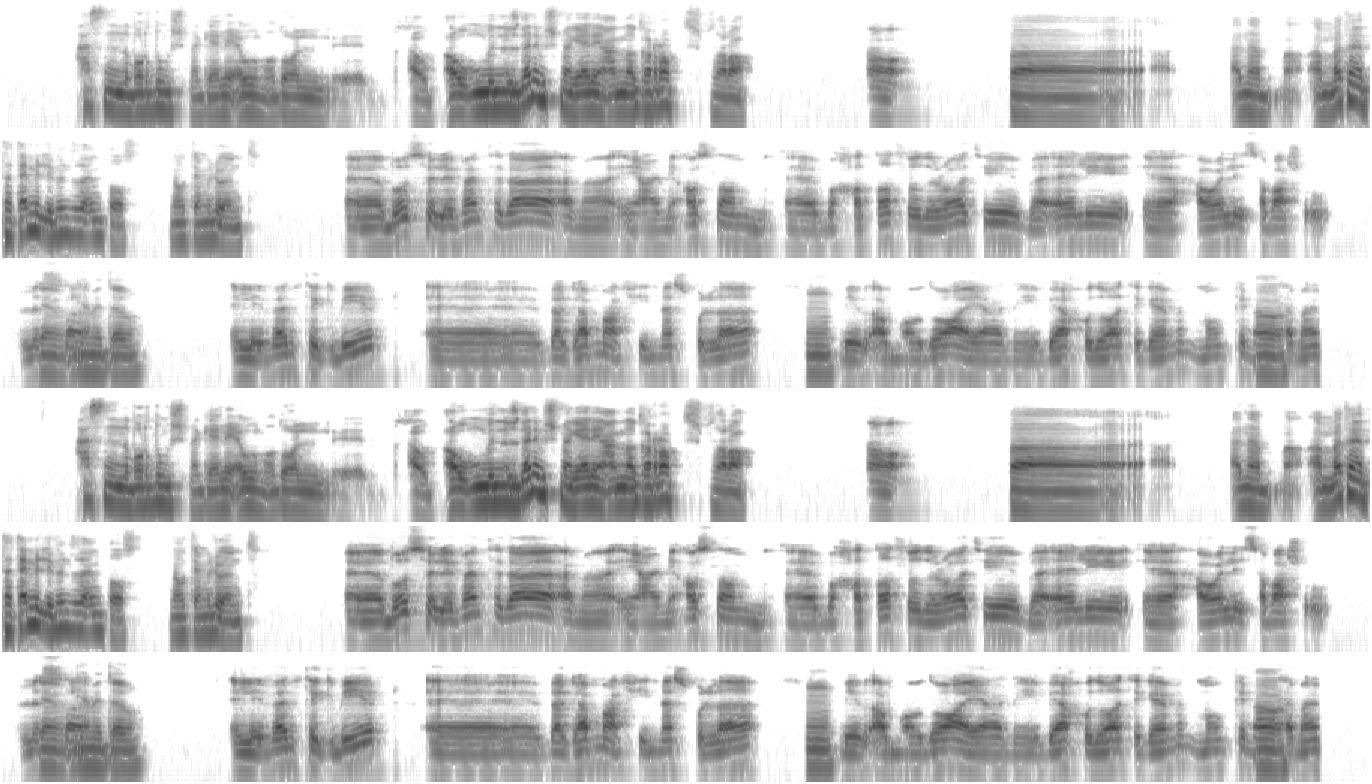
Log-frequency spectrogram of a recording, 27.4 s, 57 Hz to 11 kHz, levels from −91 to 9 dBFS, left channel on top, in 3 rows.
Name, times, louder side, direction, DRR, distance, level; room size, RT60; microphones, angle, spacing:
voice 1, 0.5-2.4 2.7-5.0 6.7-7.8 8.2-10.7 18.5-19.2 23.6-23.8 26.6-26.8, right 3 dB, 45° right, 0.8 m, -29 dB
voice 2, 11.4-18.0 18.4-18.8 19.8-20.8 21.1-23.3 23.8-27.0, right 4 dB, 75° right, 2.3 m, -32 dB
head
